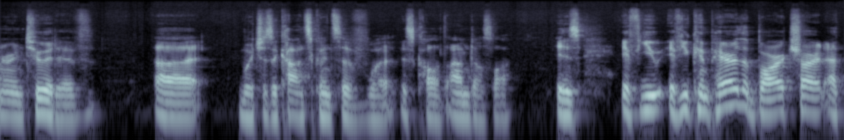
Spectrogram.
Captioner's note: uh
